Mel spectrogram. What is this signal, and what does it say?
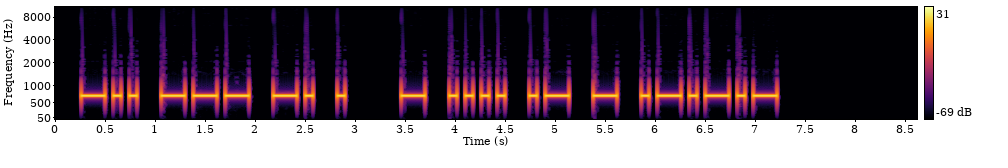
Morse code, heard as a keyed tone, about 14 wpm, 700 Hz. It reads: DONE THAT.
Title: Sentences from Top 1600 Words 15wpm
